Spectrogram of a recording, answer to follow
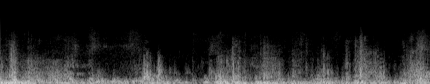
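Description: Wind buffeting the camera's microphone, a loud, uneven low rumble that keeps gusting.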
